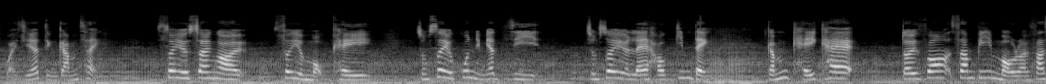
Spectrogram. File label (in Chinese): girl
